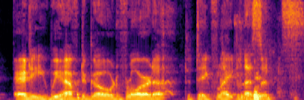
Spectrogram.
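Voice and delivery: rough, rasping, gravelly movie-monster voice. Acting out what Venom might say to Eddie in the movie, in a Venom voice. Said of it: "What accent is that?".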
